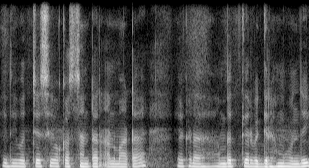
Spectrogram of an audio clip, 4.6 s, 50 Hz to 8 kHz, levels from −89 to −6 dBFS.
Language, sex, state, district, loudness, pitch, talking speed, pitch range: Telugu, male, Andhra Pradesh, Krishna, -17 LUFS, 140 Hz, 115 wpm, 135-145 Hz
